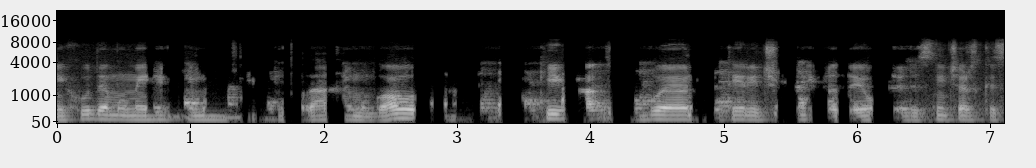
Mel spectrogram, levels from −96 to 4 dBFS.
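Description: From 0.68 to 2.9 s, speech is likely suppressed in double talk: the echo canceller, unable to separate talker from loudspeaker echo, pulls the voice down by as much as roughly 40 dB, so it dips and breaks up. The same suppression returns at 3.81–4.37, 4.76–4.99 and 5.4–6.36 s. The other side's voice is likely leaking through at 1.27–1.39 s, faintly, around 15 dB below the speech; at 2.89–4.48 s, stronger, around 10 dB down; and at 4.97–5.4 s, again about 15 dB under. At 3.35–3.49 s the background is gated by the echo canceller, clamping the microphone by about 40 dB so the room sound briefly drops out.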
